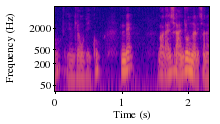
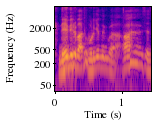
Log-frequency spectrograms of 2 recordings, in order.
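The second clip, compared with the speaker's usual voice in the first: frustrated outburst; 7 semitones higher, 9 dB louder than usual. Real, not acted. Lost, navigation not helping.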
